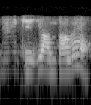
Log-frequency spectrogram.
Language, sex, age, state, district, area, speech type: Bengali, male, 18-30, West Bengal, Cooch Behar, urban, conversation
